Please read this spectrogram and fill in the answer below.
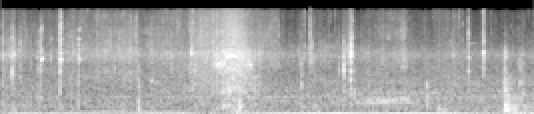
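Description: Jumper cables being handled: scattered light clicks and rattles from the metal clamps and a brief rustle of the cables, over a low steady hum.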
